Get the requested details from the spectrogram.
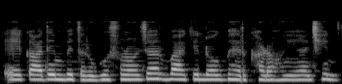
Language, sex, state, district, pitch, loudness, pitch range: Garhwali, female, Uttarakhand, Tehri Garhwal, 225 Hz, -24 LUFS, 210-230 Hz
